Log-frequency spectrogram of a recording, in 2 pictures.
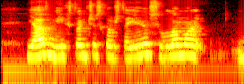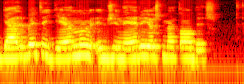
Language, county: Lithuanian, Utena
